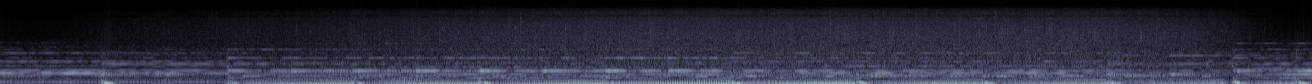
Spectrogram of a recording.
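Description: Calm background music with sustained chords and a soft deep beat about every second and a quarter, overlaid with a steady rain-like hiss that fades in about half a second in.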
